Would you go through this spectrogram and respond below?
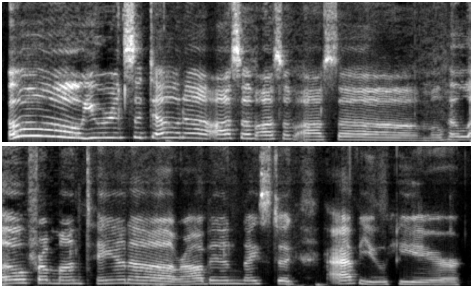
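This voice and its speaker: Slow-talking woman sound healer on a livestream. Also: a little high. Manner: slow, soothing, reflective, with soft laughs and restarts. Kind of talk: livestream chat reading viewer comments.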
